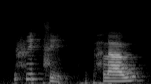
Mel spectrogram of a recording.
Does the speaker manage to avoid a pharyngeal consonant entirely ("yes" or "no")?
yes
